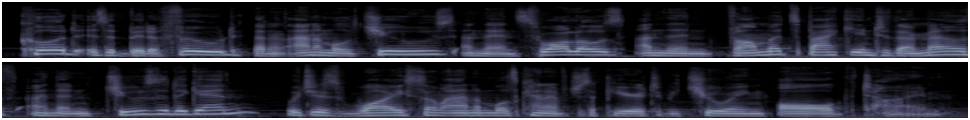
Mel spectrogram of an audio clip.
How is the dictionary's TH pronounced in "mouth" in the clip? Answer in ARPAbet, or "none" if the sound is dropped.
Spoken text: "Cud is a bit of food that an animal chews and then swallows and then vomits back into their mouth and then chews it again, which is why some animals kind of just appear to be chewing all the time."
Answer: TH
